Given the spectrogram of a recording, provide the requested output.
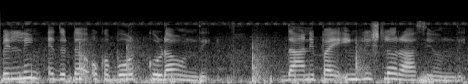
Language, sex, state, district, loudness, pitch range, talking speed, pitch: Telugu, female, Telangana, Mahabubabad, -16 LUFS, 220-250 Hz, 140 wpm, 230 Hz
